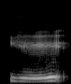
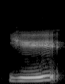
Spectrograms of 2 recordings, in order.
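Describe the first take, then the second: First: The syllable rises from a low pitch. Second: The syllable rises from a high pitch. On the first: It means rain. "rain would be the lower yu" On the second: It means fish. "the fish is like the little bit higher yu"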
